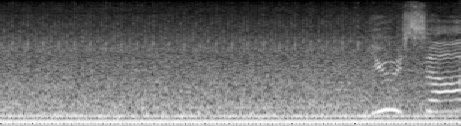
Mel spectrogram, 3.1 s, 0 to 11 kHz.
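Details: 1946 Ford 2N tractor flathead four-cylinder idling after a blown head gasket was replaced and fresh oil was added: a low, steady idle hum with an even beat and no knocks or misses. The engine sounds healthy.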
